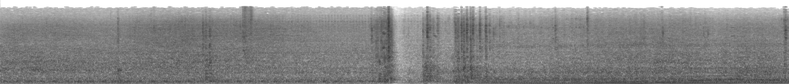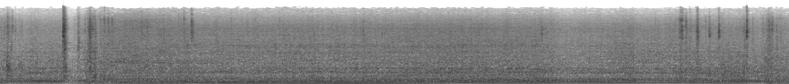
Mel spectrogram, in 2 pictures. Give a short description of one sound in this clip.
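A bus engine rumbles and revs as the bus drives along.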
